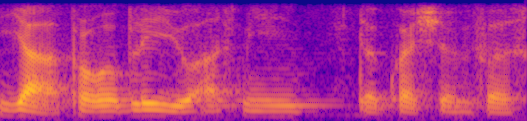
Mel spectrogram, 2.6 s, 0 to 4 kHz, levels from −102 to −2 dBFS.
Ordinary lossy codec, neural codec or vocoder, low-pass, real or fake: none; none; 3.6 kHz; real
